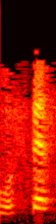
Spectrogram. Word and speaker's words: Worcester: Now, if we move to Western Cape, between 2005 and 2006, PANSALP funded the Center for the Deaf in the Worcester system to establish an infrastructure for the development of South African Sign Language.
